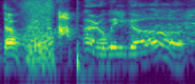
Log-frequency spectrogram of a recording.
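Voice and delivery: slow, relishing the whopper will go; savoured repeat. Shown as a demonstration. Comedian repeats the car's line for fun, slow and relishing. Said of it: "say that again for my own amusement".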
